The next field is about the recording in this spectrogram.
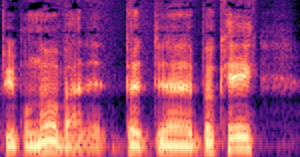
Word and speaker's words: Bokeh: Last time I tried to use Bokeh, I keep saying that wrong. You don't need to email me that I'm saying it wrong. I know it's Bokeh. It's Bokeh.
